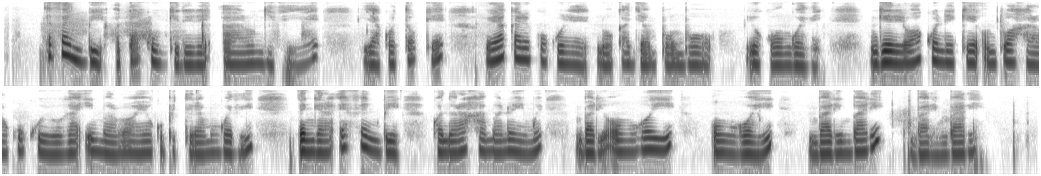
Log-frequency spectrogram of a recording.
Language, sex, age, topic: Oshiwambo, female, 25-35, finance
